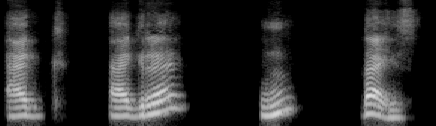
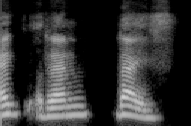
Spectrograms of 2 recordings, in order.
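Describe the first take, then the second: First: एग्रेंडाइज stretched out as एग - रेन - डाइज; very slow syllables. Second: एग्रेंडाइज said slowly as a whole word; slow summary demo. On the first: Teacher splitting एग्रेंडाइज into three syllables, very slow. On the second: Teacher rejoining एग्रेंडाइज for students, slow. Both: Shown as a demonstration. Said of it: "एग अलग है, रैन अलग है, डाइज अलग है".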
